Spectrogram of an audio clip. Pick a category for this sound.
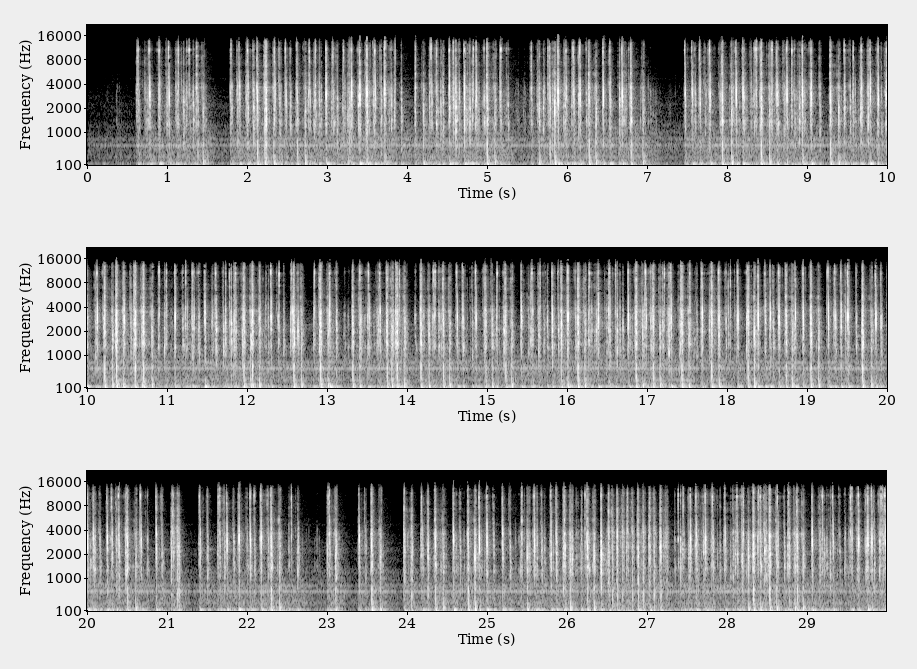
Sound effects > Other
